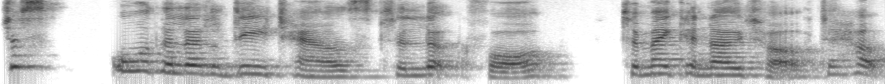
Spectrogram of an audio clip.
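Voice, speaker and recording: Fairly slow speech from a woman, her voice somewhat breathy. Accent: English. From England. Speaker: bird photographer and conservation volunteer. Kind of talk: online presentation talk.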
